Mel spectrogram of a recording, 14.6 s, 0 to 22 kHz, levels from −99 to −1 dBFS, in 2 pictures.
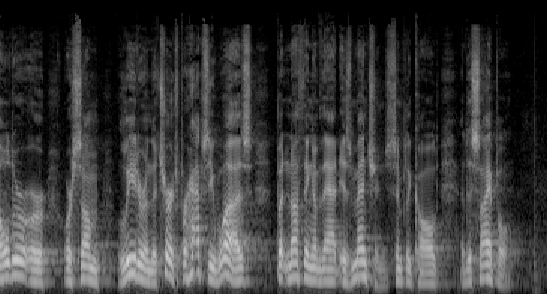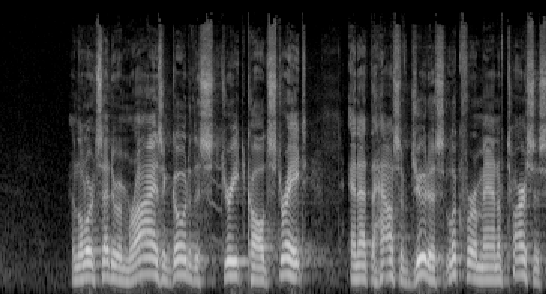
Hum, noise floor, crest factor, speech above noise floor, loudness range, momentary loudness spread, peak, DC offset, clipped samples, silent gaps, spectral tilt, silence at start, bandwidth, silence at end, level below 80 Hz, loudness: none; -71 dBFS; 18 dB; 43 dB; 8 LU; 13 LU; -10 dBFS; under 0.1%; under 0.1%; none; -4.5 dB/octave; 0 s; 17.5 kHz; 0 s; -72 dBFS; -28 LUFS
